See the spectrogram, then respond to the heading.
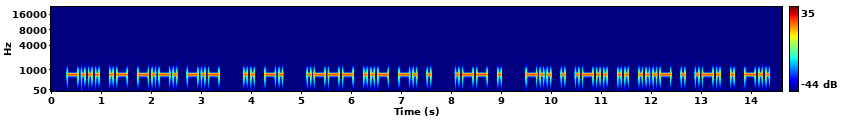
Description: Morse code, heard as a keyed tone, about 17 wpm, 700 Hz. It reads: BACK IN JUNE WE DELIVERED
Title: Pangram Challenge v2 - 17wpm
